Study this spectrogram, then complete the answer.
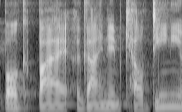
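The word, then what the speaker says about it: Cialdini: There's another great book by a guy named Calaldini or I think he pronounces it Chelini called influence which I recommend to people.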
